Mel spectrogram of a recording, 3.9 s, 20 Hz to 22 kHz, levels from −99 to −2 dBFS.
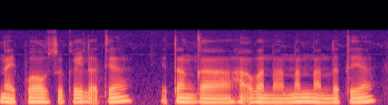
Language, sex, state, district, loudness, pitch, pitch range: Wancho, male, Arunachal Pradesh, Longding, -17 LUFS, 110 Hz, 105-115 Hz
